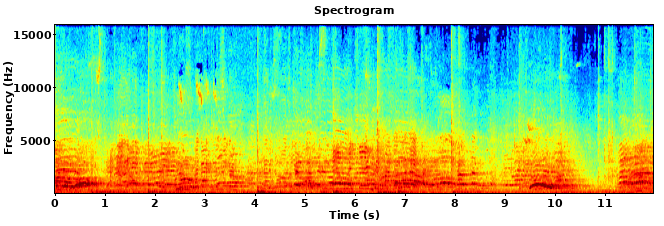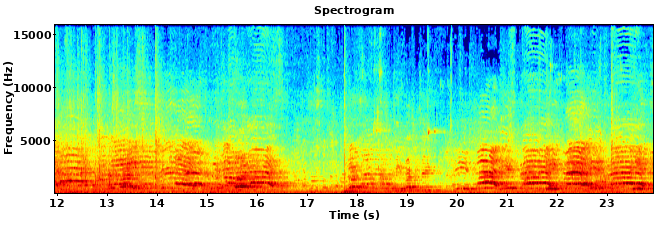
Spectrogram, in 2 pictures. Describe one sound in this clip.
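Wheelchair tyres squeak sharply on a wooden court in a large echoing gym.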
